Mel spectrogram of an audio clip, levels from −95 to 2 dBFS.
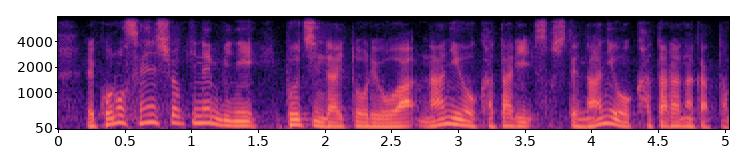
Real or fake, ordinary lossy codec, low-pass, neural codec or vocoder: real; Opus, 16 kbps; 7.2 kHz; none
